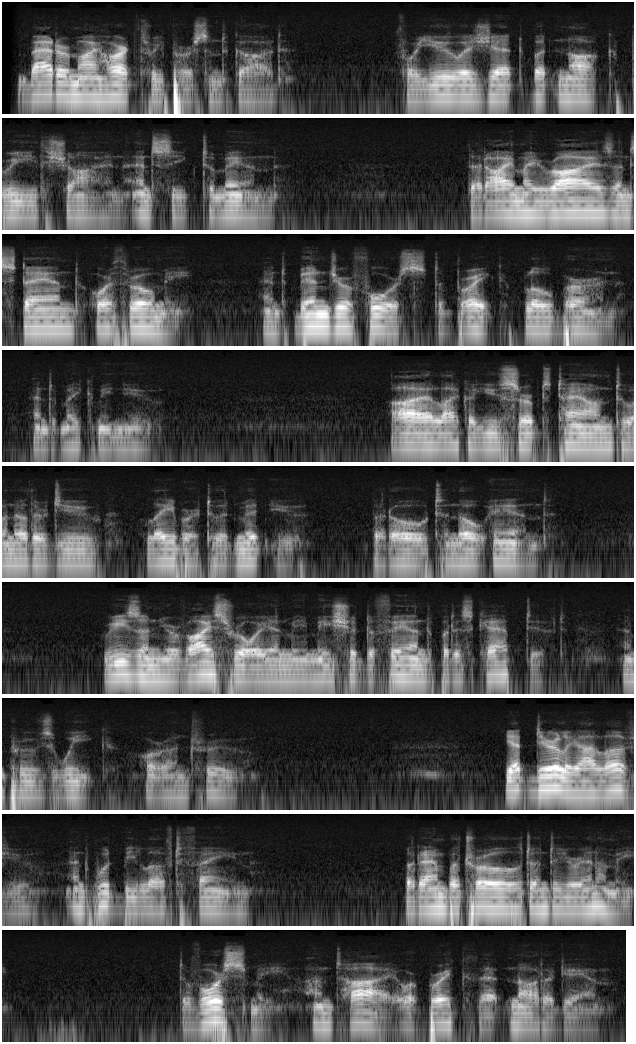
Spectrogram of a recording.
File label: Holy Sonnet 14 Reading; English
